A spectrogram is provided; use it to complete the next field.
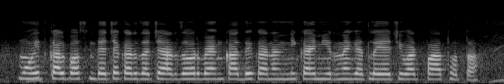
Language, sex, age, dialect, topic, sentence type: Marathi, female, 18-24, Standard Marathi, banking, statement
